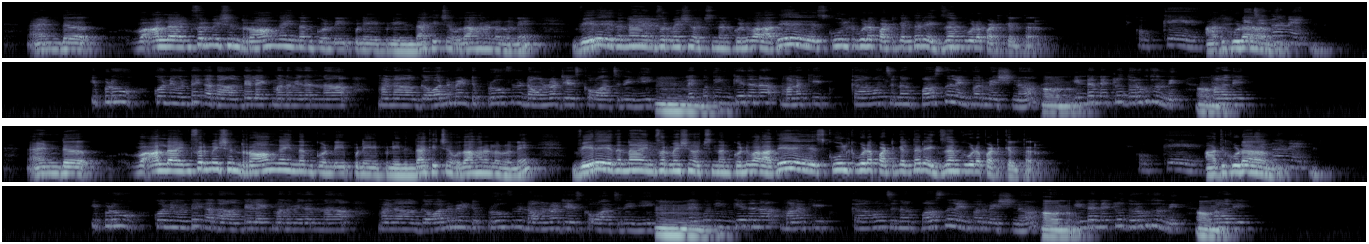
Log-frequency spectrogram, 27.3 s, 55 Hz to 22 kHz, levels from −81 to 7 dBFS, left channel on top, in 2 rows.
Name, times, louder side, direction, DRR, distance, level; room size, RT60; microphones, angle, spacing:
voice 1, 0.2-0.9 1.3-5.3 5.7-10.3 12.0-12.8 20.2-20.8 24.0-24.4 25.6-25.9, right 5 dB, 50° right, 8 dB, 0.3 m, -25 dB
voice 2, 6.3-6.7 11.3-13.0 14.5-21.9 22.1-26.1, left 3 dB, 35° left, -1 dB, 0.5 m, -38 dB
2.7 x 2.0 x 3.3 m, 0.41 s
head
